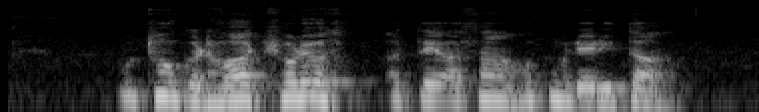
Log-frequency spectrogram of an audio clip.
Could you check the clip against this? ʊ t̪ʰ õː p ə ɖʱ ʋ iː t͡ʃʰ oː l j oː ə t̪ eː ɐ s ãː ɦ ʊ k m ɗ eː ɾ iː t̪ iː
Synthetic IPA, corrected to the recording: ʊ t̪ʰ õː k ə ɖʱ ʋ aː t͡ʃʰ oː ɽ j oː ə t̪ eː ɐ s ãː ɦ ʊ k m ɗ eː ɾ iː t̪ aː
